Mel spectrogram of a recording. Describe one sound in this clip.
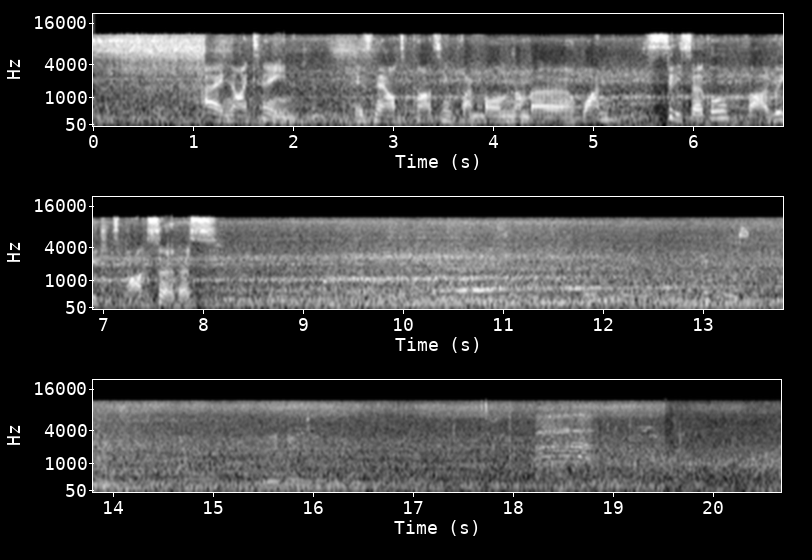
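A train pulls away along the platform with a rising electric whine.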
